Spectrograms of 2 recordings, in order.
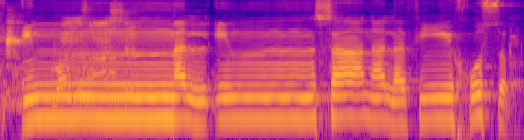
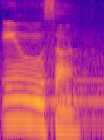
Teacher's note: انسان میں چونکہ اخفا ہے نا تو ناک میں آواز لے کے جائیں گے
